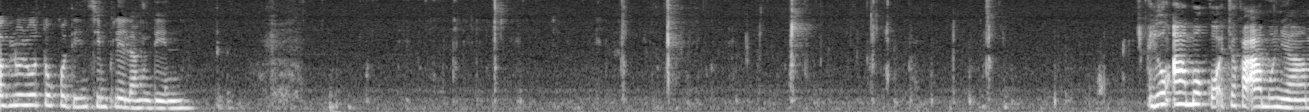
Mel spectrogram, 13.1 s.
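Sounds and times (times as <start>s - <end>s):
chewing with wet mouth smacks: 3.5s - 11.5s.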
